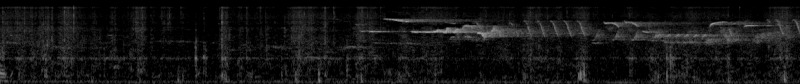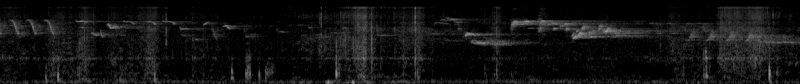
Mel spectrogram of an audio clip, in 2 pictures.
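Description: A bird singing: a run of fast, high chirps and trills starting about four seconds in and lasting several seconds, then another run near the end.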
